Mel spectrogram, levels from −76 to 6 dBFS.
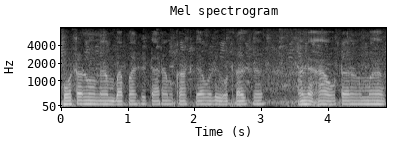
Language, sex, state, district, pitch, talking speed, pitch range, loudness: Gujarati, male, Gujarat, Gandhinagar, 125 Hz, 145 wpm, 120-125 Hz, -17 LUFS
